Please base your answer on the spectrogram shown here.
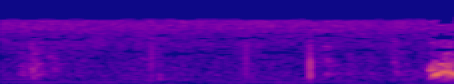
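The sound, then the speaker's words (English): A dog barks: a few faint, short barks over a steady low hum, then a single louder bark that is cut off at the end. “What's for the barking? I suppose Orion is coming indoors.”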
